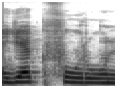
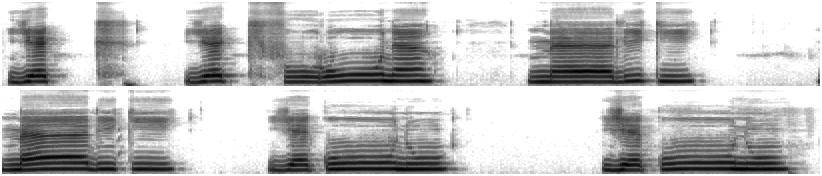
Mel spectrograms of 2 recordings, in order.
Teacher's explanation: کاف ساکن جب ہوتا ہے تو اس پہ کمزور سی آواز تھوڑی سی چلتی ہے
